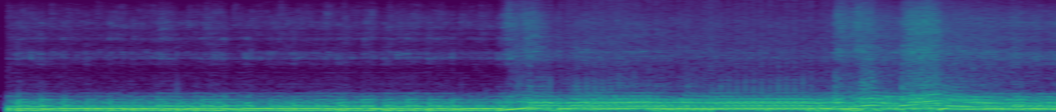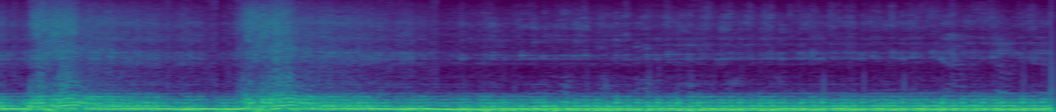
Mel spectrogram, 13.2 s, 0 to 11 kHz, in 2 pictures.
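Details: 1970 Dodge Charger, big-block 383 V8, after installing Flowmaster American Thunder exhaust (Super 40 mufflers, H-pipe): deep, loud idle rumble with several sharp rev blips rising and settling cleanly; healthy, considerably louder, true big-block Mopar sound.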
